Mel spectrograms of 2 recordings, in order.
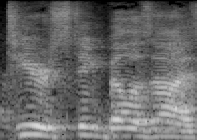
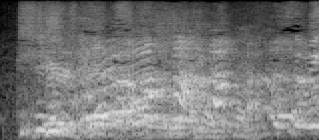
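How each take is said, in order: First: Said in the usual way. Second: High, slow, overwrought wail; mock weepy reading; hammed-up tearful narration. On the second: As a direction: overdo the tragedy. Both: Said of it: "Does someone wanna grab some water?".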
